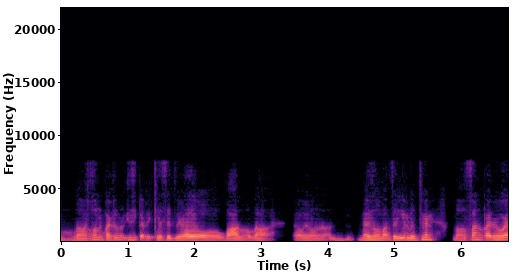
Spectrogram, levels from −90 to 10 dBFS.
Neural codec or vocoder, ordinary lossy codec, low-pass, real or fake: codec, 16 kHz, 0.5 kbps, FreqCodec, larger model; none; none; fake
